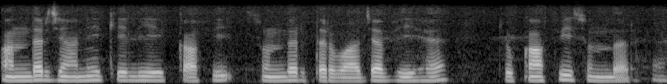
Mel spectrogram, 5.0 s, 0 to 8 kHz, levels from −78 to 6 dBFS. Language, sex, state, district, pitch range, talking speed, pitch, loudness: Hindi, male, Bihar, Vaishali, 135-150 Hz, 165 wpm, 140 Hz, -20 LUFS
